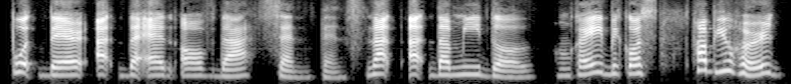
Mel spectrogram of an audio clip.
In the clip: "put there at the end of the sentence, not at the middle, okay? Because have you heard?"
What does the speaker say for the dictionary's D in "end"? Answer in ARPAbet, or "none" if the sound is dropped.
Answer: D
